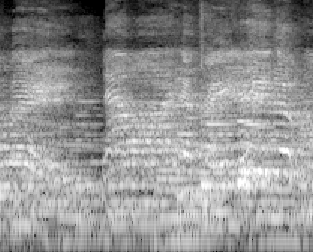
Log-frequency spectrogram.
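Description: A congregation singing a hymn together, with a short break between phrases about a second in.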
